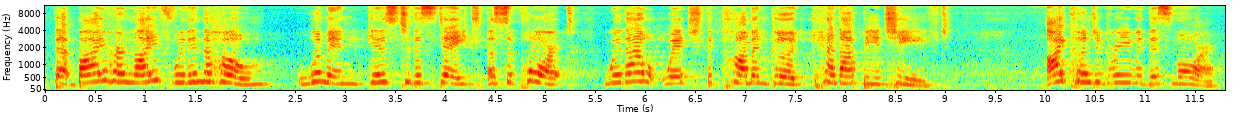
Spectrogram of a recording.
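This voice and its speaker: A woman with a high voice and a non-native accent delivers a prepared, declamatory speech at a rally. The voice sits back from the microphone, with a faint hum of outdoor noise behind it. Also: a little mellow, distant mic, low-quality recording. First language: not born in Ireland, long resident. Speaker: rally speaker.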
